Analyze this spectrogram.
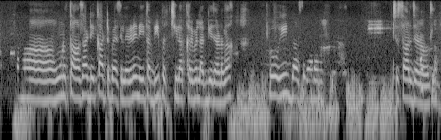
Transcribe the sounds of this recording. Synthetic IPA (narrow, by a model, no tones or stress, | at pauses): ɦãːɦʊɳt̪ãːsaːɖeːkəʈpɛːseːlɛːɡneːnẽĩːt̪ə̃ːbiːpətːʃʰiːləkʰːɾpẽːləɡːeːd͡ʒaːɽ̃d̪aːpɾoːɦiːd̪əszaːɾɛː | t͡ʃəsəɾd͡ʒaːnaːmət̪ləb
